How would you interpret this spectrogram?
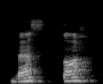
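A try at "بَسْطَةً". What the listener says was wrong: ya lebih tipis lagi sinnya bas. Nah, bastoh.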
